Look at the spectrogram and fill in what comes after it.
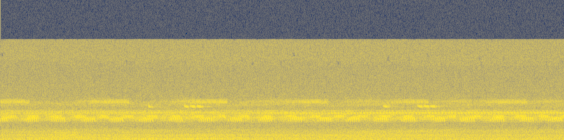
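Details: Night chorus of autumn insects at Tsukimi no Mori, Kaizu, Gifu Prefecture, Japan, from a hilltop viewpoint: continuous shrill pulsing trills layered with higher, separate bursts that return every couple of seconds.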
